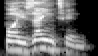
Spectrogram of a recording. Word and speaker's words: Byzantine: First thing, Dave, there's been some research done, and apparently the word Byzantine, the A in the middle and the E is a split digraph, so it should actually be pronounced Byzantine.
